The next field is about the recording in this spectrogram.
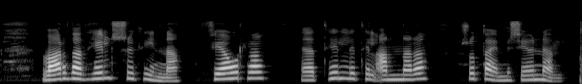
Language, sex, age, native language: Icelandic, female, 40-49, Icelandic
